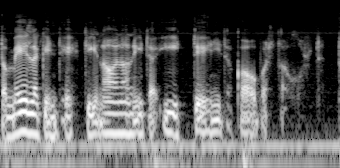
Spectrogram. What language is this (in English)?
Finnish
